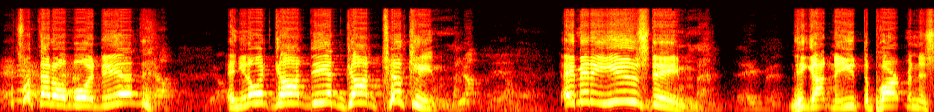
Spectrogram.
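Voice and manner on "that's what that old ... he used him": high, loud, slow shouted preaching; preaching at full force. Acted. Preacher urging the congregation to answer, in full shouted fervour. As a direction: build the altar call to a roar.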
